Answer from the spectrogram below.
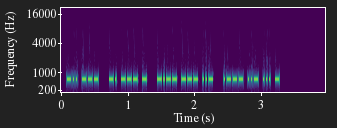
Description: Morse code, heard as a keyed tone, about 53 wpm, 700 Hz. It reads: DO NOT YOU JUST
